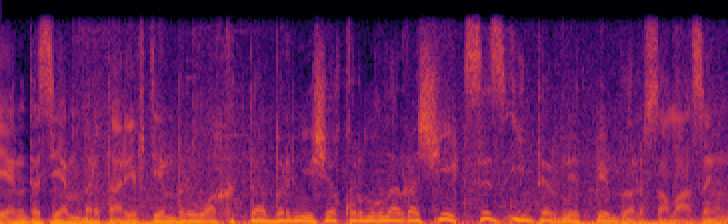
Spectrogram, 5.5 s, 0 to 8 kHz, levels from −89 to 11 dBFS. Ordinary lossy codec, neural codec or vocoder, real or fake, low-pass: none; none; real; 7.2 kHz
